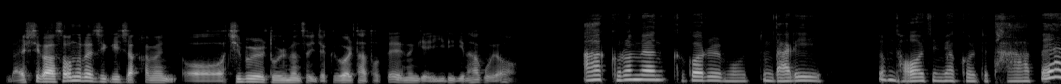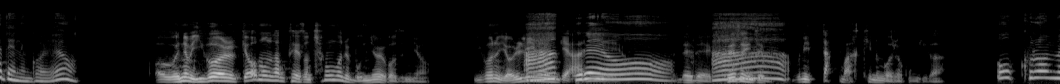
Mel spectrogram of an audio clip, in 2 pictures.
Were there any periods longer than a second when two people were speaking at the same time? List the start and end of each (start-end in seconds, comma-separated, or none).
15.8-18.5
